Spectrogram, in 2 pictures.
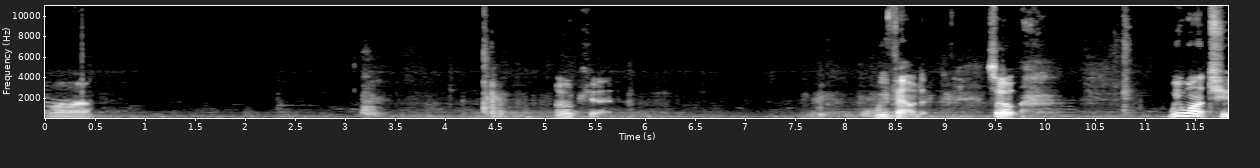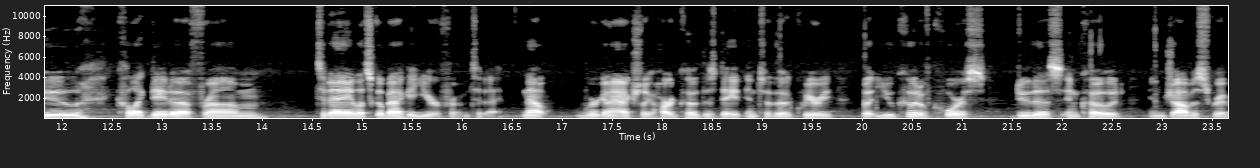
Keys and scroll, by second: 22.3 super+Tab.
